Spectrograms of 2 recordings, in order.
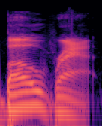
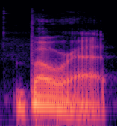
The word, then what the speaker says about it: Borat: The first few times you said Borat, and that is just not how it's pronounced. Borat.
